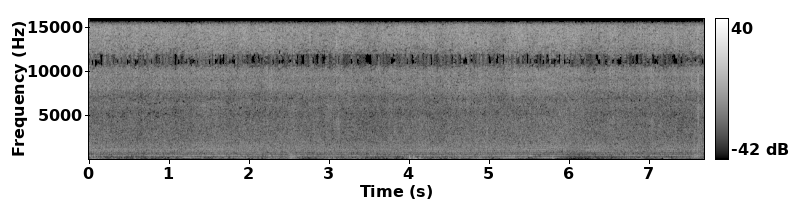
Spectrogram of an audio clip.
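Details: Several bees at a feeder make a continuous low, droning hum that swells gently now and then, with brief louder passes as individuals fly close; the buzzing is real-time audio.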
